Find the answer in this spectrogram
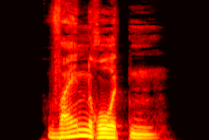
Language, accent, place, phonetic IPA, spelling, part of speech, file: German, Germany, Berlin, [ˈvaɪ̯nʁoːtn̩], weinroten, adjective, De-weinroten.ogg
- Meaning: inflection of weinrot: 1. strong genitive masculine/neuter singular 2. weak/mixed genitive/dative all-gender singular 3. strong/weak/mixed accusative masculine singular 4. strong dative plural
